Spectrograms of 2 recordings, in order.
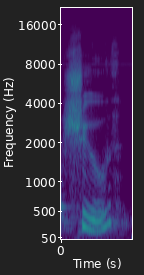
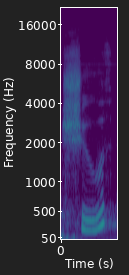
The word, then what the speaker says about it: shuv: And the NIV translates this Hebrew word shuv, and that's how you pronounce it, shuv, as give up.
